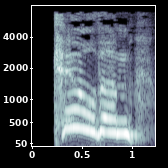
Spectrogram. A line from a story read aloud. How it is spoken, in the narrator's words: shouted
